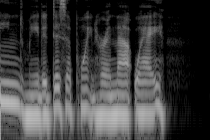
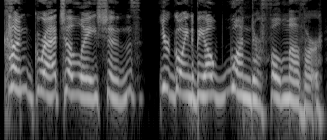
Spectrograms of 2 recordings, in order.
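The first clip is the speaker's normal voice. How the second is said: joyous; 7 semitones higher, 5 dB louder than usual. Acted. Mom cutting in on the phone, joyous congratulations. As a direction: gush with delight. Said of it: "saying joyously".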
